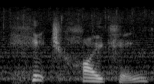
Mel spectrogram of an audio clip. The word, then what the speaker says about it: hitchhiking: Um before this before this we should say that in hitchhiking you stress the syllable hitch.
